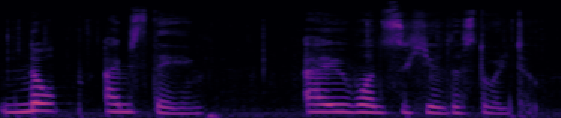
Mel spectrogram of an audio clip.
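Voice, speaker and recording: A woman's voice: fairly high pitch, a little slow, a little mellow. A woman playing an earnest, stubborn young woman in a fantasy audio drama. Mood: eager. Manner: earnest, insistent.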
